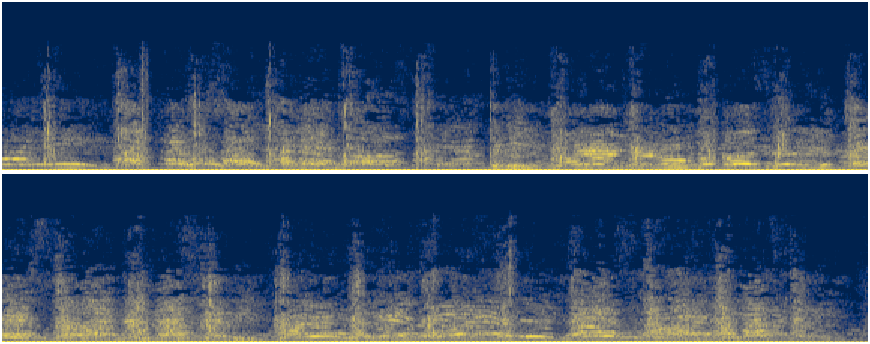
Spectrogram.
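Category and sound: crowd, protest crowd chanting slogans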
